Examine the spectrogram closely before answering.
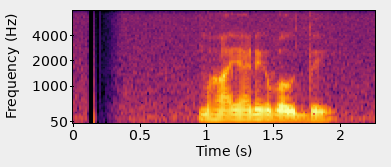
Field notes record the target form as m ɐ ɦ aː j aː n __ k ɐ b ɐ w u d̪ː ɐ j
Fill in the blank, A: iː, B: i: B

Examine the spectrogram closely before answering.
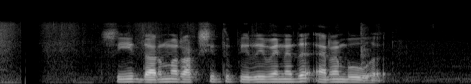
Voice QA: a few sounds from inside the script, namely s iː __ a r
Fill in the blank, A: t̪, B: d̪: B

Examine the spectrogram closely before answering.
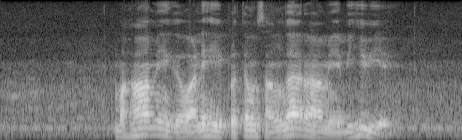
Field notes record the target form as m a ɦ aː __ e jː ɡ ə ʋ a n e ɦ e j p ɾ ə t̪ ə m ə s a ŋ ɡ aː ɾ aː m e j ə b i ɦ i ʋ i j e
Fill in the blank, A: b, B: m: B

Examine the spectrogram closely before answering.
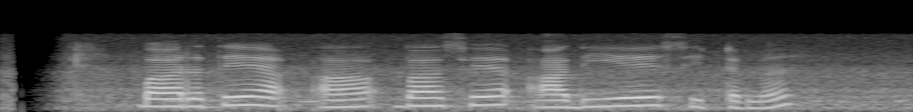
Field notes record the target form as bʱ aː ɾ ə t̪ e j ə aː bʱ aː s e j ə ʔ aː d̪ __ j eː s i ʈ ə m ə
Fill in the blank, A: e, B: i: B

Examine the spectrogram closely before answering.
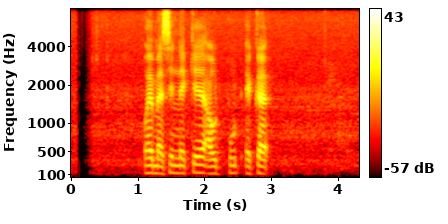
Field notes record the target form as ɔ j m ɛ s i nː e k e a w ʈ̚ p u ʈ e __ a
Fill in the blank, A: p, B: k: B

